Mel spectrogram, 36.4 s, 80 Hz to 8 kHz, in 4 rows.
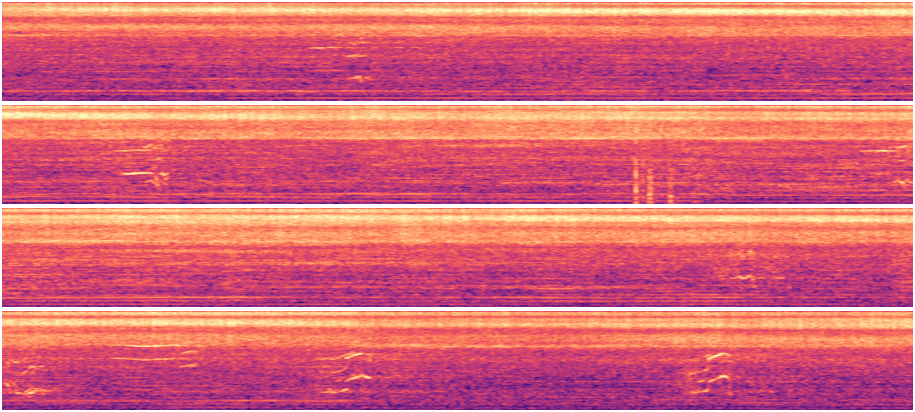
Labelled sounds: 3.0	3.7	killer whale, 0.31 to 2.6 kHz
10.1	10.8	killer whale, 0.37 to 2.6 kHz
17.6	18.3	killer whale, 0.38 to 2.9 kHz
25.5	25.8	killer whale, 0.46 to 1.4 kHz
27.2	27.9	killer whale, 0.30 to 2.1 kHz
28.4	29.3	killer whale, southern resident, J pod, call S01, 1.0 to 3.0 kHz
30.5	31.1	killer whale, 0.42 to 2.4 kHz
34.0	34.6	killer whale, southern resident, 0.30 to 3.0 kHz

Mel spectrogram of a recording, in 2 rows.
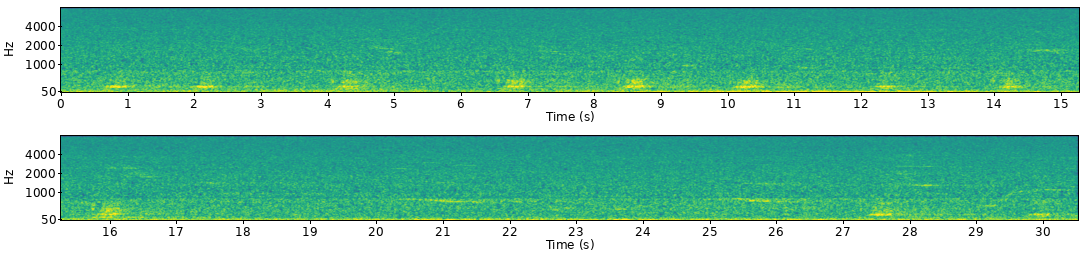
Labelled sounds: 14.8	15.0	humpback whale, 1.5 to 1.8 kHz
28.1	28.4	humpback whale, 1.2 to 1.3 kHz

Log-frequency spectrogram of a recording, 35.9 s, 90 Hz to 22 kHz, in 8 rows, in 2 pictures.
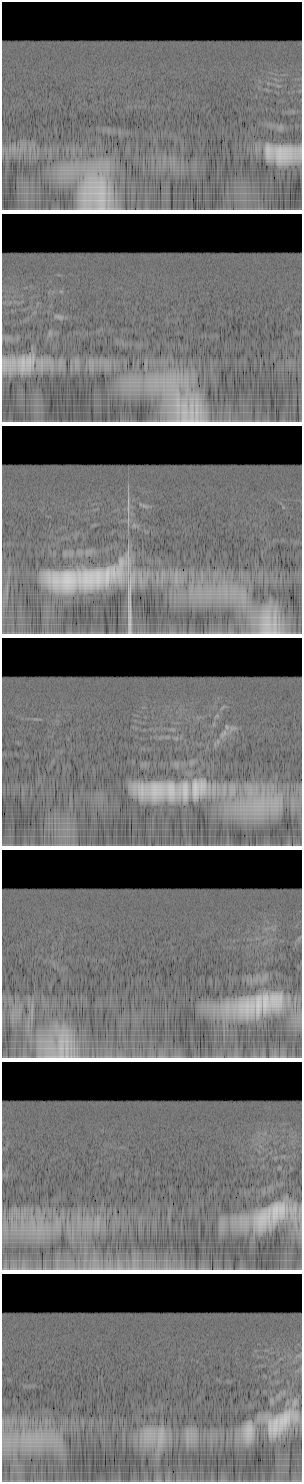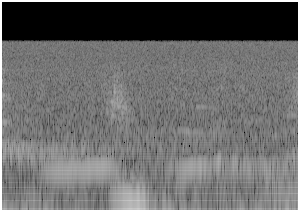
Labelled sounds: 1.9	2.1	humpback whale, 1.3 to 1.4 kHz
3.8	4.9	humpback whale, 0.80 to 3.4 kHz
5.2	6.2	humpback whale, 0.93 to 3.0 kHz
7.4	7.7	humpback whale, 0.80 to 0.90 kHz
8.9	9.1	humpback whale, 0.90 to 0.99 kHz
9.8	11.3	humpback whale, 0.80 to 2.8 kHz
12.9	14.2	humpback whale, 0.80 to 3.5 kHz
15.4	17.1	humpback whale, 1.2 to 3.0 kHz
18.7	19.0	humpback whale, 0.90 to 1.2 kHz
21.8	22.7	humpback whale, 0.80 to 2.3 kHz
26.5	27.6	humpback whale, 0.80 to 1.9 kHz
31.0	31.6	humpback whale, 0.80 to 1.9 kHz
33.1	33.4	humpback whale, 0.99 to 1.7 kHz

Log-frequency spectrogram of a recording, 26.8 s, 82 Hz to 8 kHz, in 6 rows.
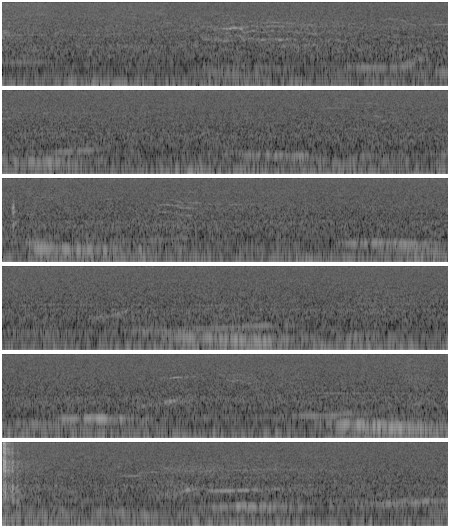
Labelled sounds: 2.1	2.7	killer whale, Bigg's (transient), 0.96 to 2.1 kHz
10.5	10.9	killer whale, Bigg's (transient), 1.5 to 1.9 kHz
19.4	19.8	killer whale, Bigg's (transient), 2.0 to 2.4 kHz

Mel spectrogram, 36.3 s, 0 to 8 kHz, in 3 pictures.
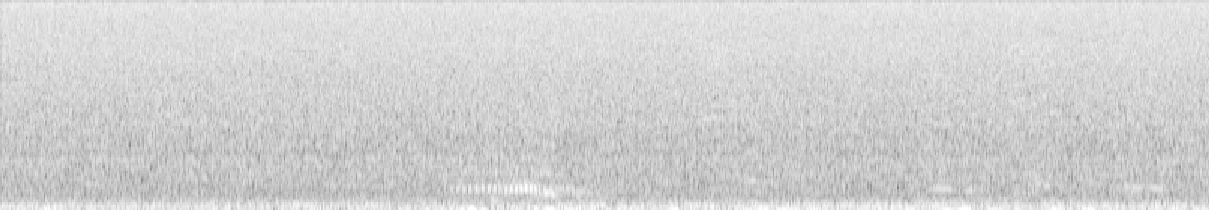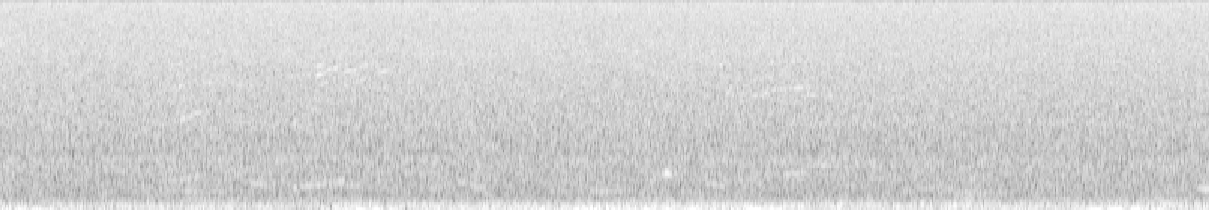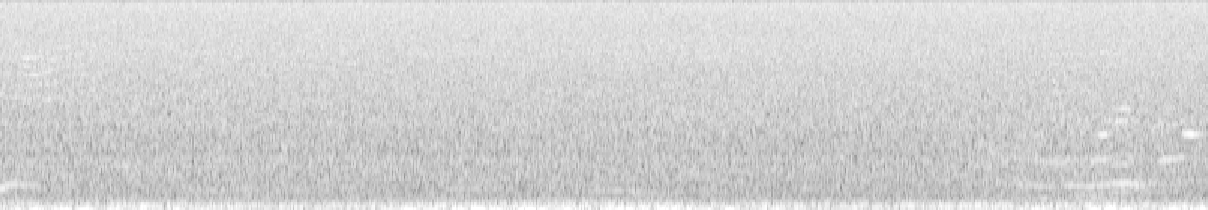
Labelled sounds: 15.2	15.8	humpback whale, 2.6 to 3.1 kHz

